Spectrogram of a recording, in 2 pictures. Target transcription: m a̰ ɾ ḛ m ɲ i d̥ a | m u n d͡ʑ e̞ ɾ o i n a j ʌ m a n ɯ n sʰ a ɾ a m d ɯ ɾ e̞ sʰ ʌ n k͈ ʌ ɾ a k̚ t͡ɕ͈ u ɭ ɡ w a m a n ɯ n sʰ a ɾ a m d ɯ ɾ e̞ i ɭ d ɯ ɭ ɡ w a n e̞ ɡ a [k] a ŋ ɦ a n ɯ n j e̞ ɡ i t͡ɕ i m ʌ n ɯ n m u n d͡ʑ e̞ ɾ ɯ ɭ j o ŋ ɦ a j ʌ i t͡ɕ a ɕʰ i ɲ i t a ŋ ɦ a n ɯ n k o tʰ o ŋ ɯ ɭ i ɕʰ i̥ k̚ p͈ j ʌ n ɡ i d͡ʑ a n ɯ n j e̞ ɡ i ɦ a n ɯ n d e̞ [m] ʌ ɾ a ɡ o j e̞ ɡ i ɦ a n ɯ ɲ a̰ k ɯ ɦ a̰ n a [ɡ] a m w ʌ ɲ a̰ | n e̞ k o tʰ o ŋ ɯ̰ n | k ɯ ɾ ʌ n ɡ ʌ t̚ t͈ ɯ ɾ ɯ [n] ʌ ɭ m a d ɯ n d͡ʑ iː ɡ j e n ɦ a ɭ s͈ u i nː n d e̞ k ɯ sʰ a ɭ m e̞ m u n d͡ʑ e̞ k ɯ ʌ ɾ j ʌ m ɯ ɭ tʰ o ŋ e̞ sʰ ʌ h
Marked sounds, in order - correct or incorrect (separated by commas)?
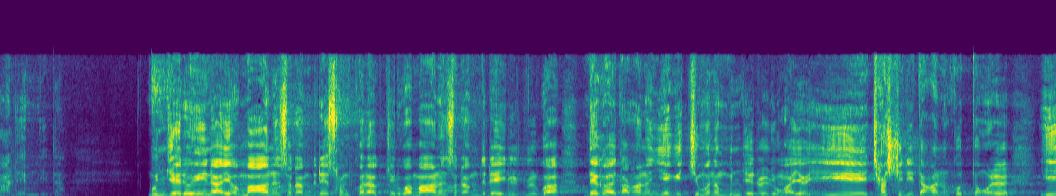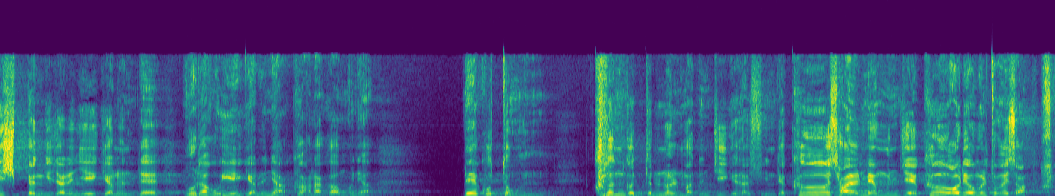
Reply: incorrect, correct, correct, correct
